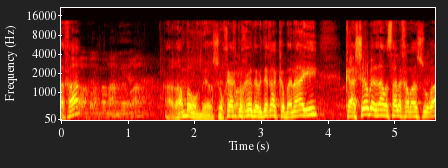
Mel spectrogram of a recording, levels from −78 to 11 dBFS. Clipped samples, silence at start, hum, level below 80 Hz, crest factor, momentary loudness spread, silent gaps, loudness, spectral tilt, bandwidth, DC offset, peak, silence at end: under 0.1%; 0 s; none; -50 dBFS; 12 dB; 16 LU; none; -11 LUFS; -5 dB/octave; 13.5 kHz; under 0.1%; 0 dBFS; 0 s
